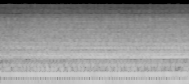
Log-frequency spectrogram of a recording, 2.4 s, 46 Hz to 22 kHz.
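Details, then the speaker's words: Mk3 Ford Cortina sat in a field since 1983, started after the battery was charged and the points filed: steady even low idle with no misses, knocks or ticks, a normal idle. "it started clock sprung into life the car does not want to die and tell you that much"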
